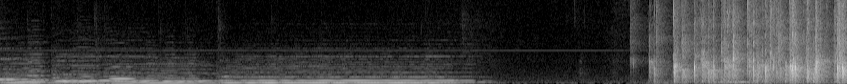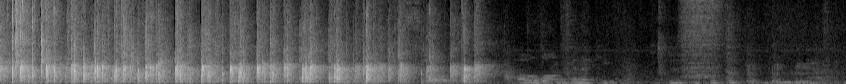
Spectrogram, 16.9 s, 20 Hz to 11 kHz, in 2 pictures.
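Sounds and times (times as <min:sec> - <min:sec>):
recorder ensemble chord: 0:00.0 - 0:05.0
audience applause: 0:06.3 - 0:13.4.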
